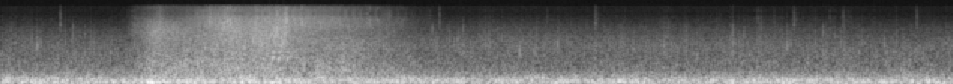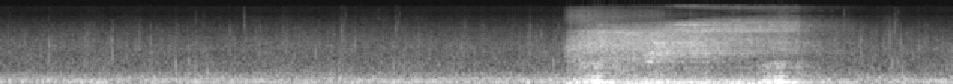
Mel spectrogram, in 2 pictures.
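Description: Magic spells whoosh and crackle in short bursts.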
